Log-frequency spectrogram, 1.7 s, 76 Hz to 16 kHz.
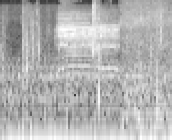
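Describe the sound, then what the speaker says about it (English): Sheep and goats in a big open farmyard in Farming Simulator 25 bleat faintly in the background, with one wavering call standing out over a steady low hum. "You got your goats and sheep out here, just fantastic"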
